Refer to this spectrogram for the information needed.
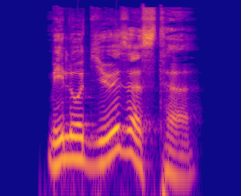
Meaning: inflection of melodiös: 1. strong/mixed nominative/accusative feminine singular superlative degree 2. strong nominative/accusative plural superlative degree
- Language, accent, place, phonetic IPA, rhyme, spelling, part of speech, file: German, Germany, Berlin, [meloˈdi̯øːzəstə], -øːzəstə, melodiöseste, adjective, De-melodiöseste.ogg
